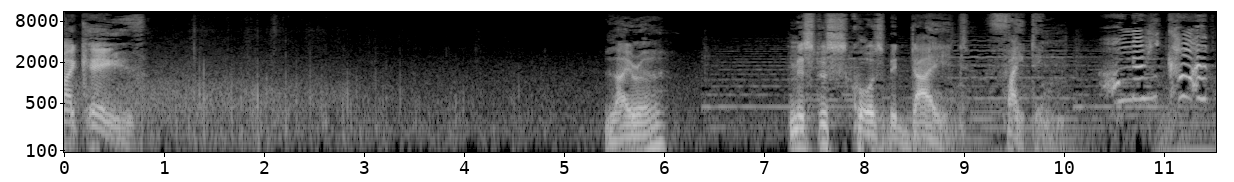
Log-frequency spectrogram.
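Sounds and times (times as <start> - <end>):
speech: 0.0 - 0.9, 5.4 - 6.1, 7.2 - 11.5
heavy crunching footsteps of an approaching polar bear: 0.8 - 4.9.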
